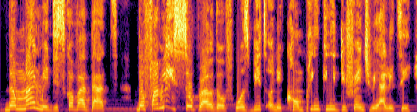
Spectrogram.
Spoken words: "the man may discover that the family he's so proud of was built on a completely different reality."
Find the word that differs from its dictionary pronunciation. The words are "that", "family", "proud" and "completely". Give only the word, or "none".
family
